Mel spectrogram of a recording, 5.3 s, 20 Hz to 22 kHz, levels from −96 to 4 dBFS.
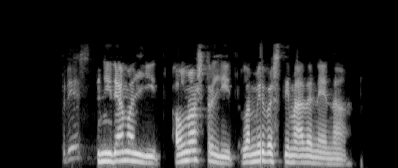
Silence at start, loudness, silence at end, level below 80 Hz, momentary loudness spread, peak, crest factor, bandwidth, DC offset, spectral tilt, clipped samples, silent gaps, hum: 0.85 s; -16 LUFS; 0.65 s; -56 dBFS; 15 LU; 0 dBFS; 16 dB; 7.4 kHz; under 0.1%; -7 dB/octave; under 0.1%; 2.22-2.29 s; none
